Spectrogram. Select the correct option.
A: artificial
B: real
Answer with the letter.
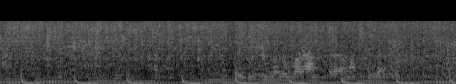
B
